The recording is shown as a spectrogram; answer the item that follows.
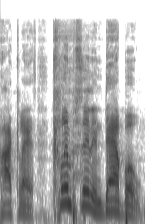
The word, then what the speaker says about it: Dabo: Dabo.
